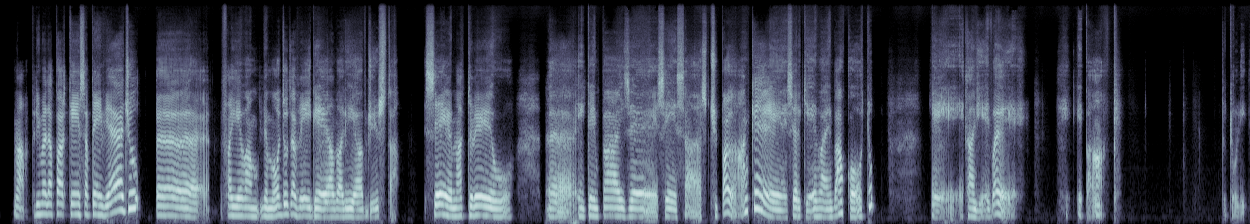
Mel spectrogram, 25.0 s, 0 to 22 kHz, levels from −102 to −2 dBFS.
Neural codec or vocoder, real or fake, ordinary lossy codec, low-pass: codec, 44.1 kHz, 2.6 kbps, DAC; fake; none; 19.8 kHz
